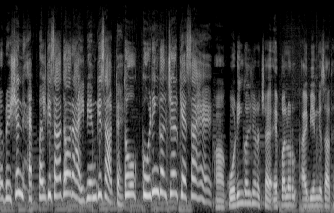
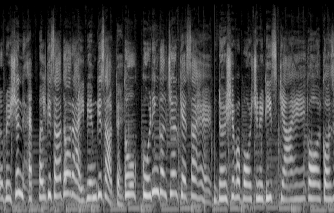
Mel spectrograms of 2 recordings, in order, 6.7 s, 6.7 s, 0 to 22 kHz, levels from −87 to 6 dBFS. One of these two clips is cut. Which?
second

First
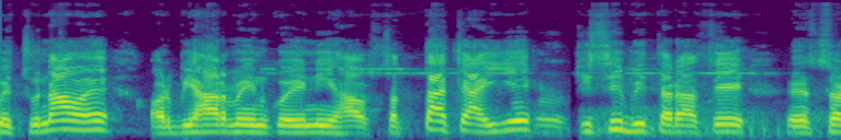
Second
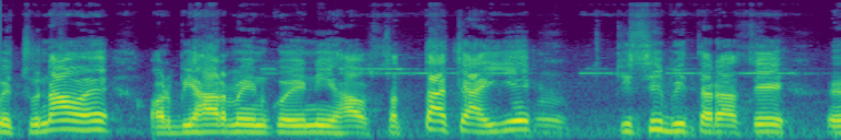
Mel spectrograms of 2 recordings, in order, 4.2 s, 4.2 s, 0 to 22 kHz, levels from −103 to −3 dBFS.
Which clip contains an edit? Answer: first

